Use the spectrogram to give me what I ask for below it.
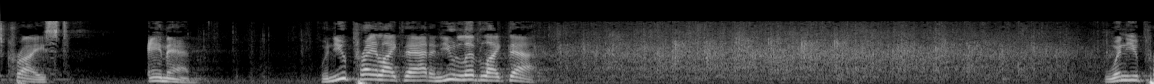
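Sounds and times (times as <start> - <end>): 
speech: 0.2 - 0.9, 1.5 - 2.1, 3.2 - 5.5, 11.0 - 11.5
church congregation applauding a man: 4.3 - 11.5.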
